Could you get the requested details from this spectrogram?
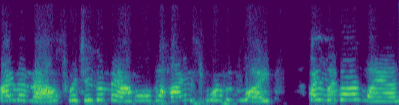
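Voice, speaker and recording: Put-on character voice, pitched extremely high. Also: moderate pace. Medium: read story.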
